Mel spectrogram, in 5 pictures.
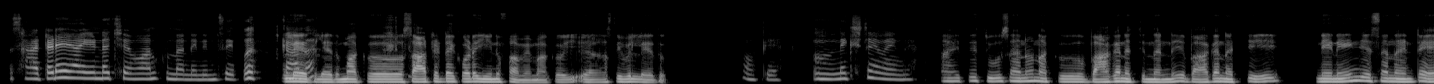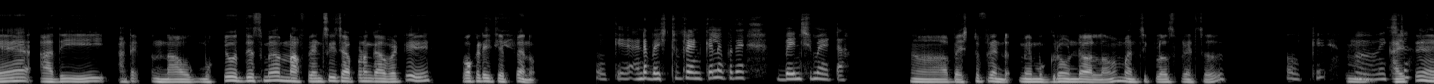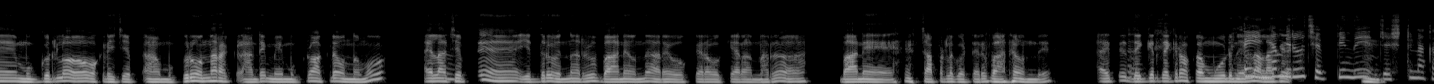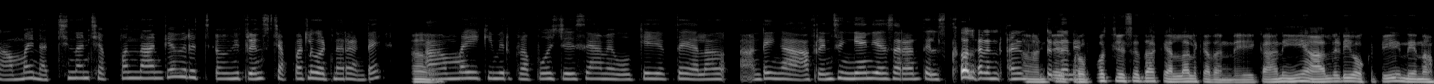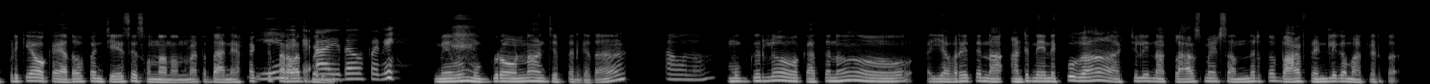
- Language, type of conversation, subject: Telugu, podcast, ఏ సంభాషణ ఒకరోజు నీ జీవిత దిశను మార్చిందని నీకు గుర్తుందా?
- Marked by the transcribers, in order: in English: "సాటర్డే"; chuckle; in English: "సాటర్డే"; other background noise; in English: "సివిల్"; in English: "ఫ్రెండ్స్‌కి"; in English: "బెస్ట్ ఫ్రెండ్‌కా?"; in English: "బెంచ్"; in English: "బెస్ట్ ఫ్రెండ్"; in English: "క్లోజ్ ఫ్రెండ్స్"; in English: "నెక్స్ట్?"; giggle; in English: "ఫ్రెండ్స్"; in English: "ప్రపోజ్"; in English: "ఫ్రెండ్స్"; laughing while speaking: "తెలుసుకోవాలని అననుకుంటున్నాను నేను"; in English: "ప్రపోజ్"; in English: "ఆల్రెడీ"; in English: "ఎఫెక్ట్"; chuckle; in English: "యాక్చువల్లీ"; in English: "క్లాస్‌మేట్స్"; in English: "ఫ్రెండ్లీగా"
